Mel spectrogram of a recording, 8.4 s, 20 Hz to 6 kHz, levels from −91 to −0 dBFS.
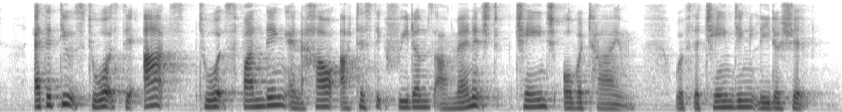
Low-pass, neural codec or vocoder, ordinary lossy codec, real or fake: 5.4 kHz; none; none; real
